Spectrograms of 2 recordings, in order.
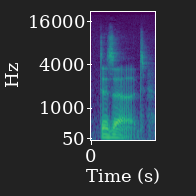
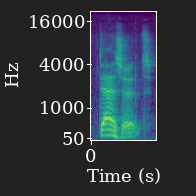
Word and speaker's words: dessert: Now, remember that this is spelt with 2 S's and it's dessert. Not desert, which is that large, open, sandy space where you might walk for miles and miles and you're hot and you need some water. That's desert. But this, what we have for the meal after our dinner, it's dessert. The stress on the second syllable, dessert.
